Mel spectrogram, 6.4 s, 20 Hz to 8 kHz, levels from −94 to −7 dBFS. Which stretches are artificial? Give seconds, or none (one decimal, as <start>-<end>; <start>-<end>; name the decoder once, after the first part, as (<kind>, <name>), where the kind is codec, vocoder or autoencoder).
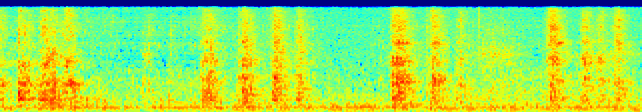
0.0-2.3 (vocoder, HiFi-GAN)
